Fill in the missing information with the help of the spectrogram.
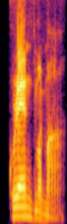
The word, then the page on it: grandmama: American English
